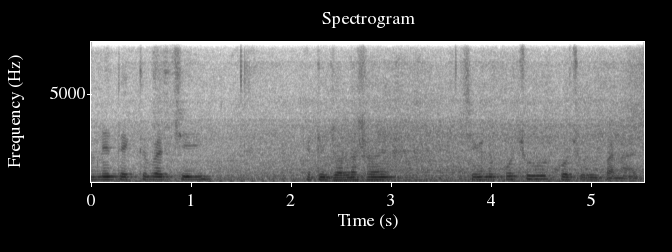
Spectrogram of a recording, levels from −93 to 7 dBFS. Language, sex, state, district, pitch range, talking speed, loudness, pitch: Bengali, female, West Bengal, Malda, 130-160 Hz, 95 wpm, -16 LUFS, 150 Hz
